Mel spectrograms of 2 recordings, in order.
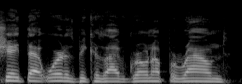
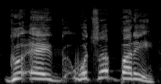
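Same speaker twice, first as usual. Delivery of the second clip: higher-pitched, friendly Welsh greeting; Welsh accent; 7 semitones higher than usual. Acted. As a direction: imitate a chummy guy from Wales. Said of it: "a guy from Wales could be like".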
